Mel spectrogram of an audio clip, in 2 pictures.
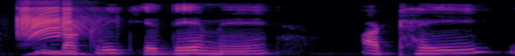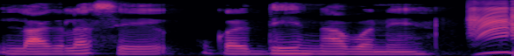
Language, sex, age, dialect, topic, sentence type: Bhojpuri, male, 18-24, Southern / Standard, agriculture, statement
